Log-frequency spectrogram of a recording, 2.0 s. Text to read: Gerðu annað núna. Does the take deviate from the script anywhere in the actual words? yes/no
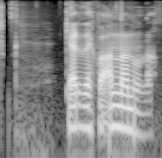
yes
